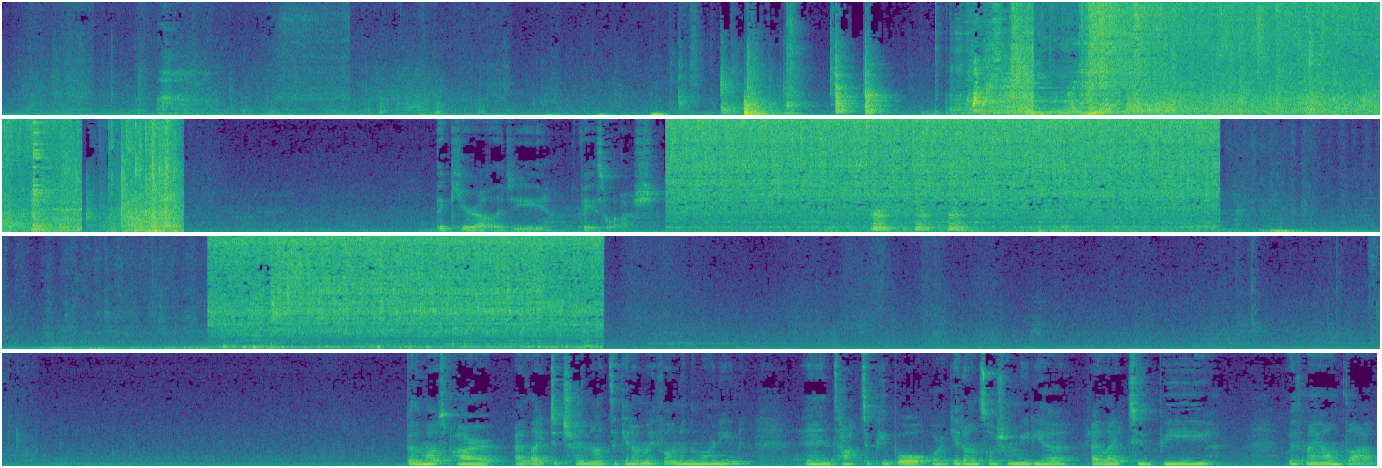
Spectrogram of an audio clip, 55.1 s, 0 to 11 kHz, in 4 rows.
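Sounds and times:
shower water spraying: 10.8 - 14.6, 20.4 - 26.0, 29.6 - 33.6
faucet running into sink: 20.4 - 26.0, 29.6 - 33.6.

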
